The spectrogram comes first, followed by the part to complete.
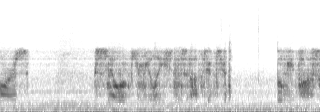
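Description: NOAA weather broadcast playing through a mobile GMRS radio's speaker: a voice reading the forecast in short phrases with pauses, thin and narrow-sounding with no bass.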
